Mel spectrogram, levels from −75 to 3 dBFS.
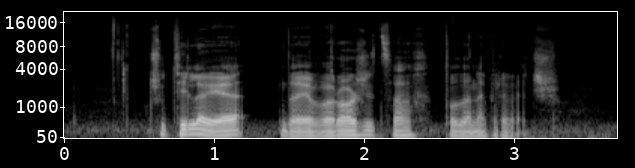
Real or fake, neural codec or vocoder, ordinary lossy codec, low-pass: fake; vocoder, 48 kHz, 128 mel bands, Vocos; none; 19.8 kHz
